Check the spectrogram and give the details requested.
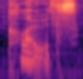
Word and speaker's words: clothes: The correct pronunciation is clothes, with the double vowel O. That's O as in go or blow. Unlike clothing, the word clothes is a plural noun,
